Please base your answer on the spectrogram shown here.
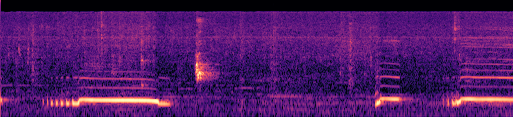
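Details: Pelung chicken gives a shorter crow, a level tonal note of about a second that drops at its close, followed by quiet gaps, a brief chirp and the rise of another crow.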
